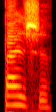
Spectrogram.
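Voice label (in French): "page", French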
